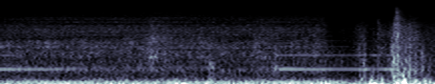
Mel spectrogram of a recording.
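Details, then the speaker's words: Hellcat-swapped car, replaced fuel pump, fuel pressure gauge fitted: a steady mid-pitched hum runs a few seconds at key-on, then again on a second key cycle, filling the fuel lines; the pump primes normally. "There you go. That's what it should be doing. So pretty much what that just did is fill up all the fuel lines, so that when you do this, boom,"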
